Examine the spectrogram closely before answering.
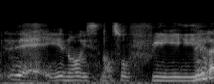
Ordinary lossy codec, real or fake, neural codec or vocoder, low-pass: none; fake; codec, 24 kHz, 6 kbps, HILCodec; 7.2 kHz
